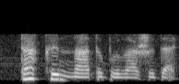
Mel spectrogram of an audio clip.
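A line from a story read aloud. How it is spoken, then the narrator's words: Quiet. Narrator (Russian): сказал он тихо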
